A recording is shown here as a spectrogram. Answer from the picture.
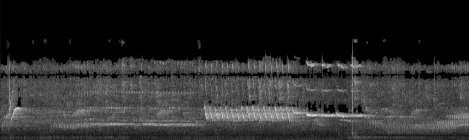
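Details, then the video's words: Song of a copper cobalt intense canary: a brief rising note, a soft level roll, then a loud rapid high trill of evenly spaced notes. A sharp whistled phrase and a falling roll follow. A faint steady hum is heard throughout. "CANÁRIO COBRE COBALTO INTENSO"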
